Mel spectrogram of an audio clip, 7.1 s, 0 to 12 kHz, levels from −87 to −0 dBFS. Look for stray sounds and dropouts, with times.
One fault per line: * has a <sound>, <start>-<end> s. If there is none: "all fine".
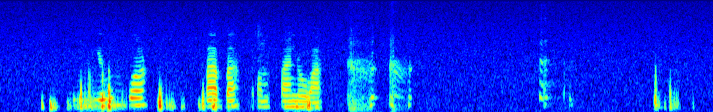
* has a cough, 3.5-4.2 s
* has a laugh, 5.4-5.8 s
